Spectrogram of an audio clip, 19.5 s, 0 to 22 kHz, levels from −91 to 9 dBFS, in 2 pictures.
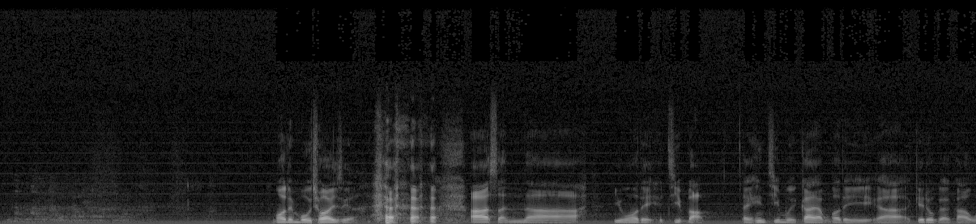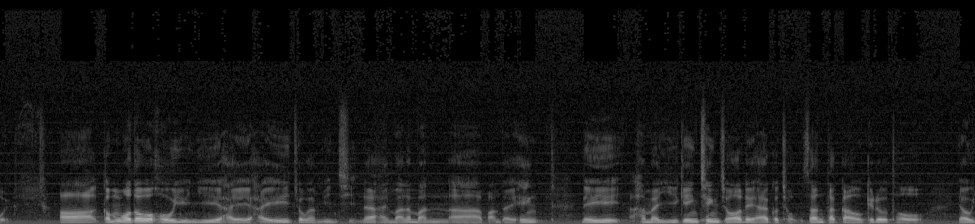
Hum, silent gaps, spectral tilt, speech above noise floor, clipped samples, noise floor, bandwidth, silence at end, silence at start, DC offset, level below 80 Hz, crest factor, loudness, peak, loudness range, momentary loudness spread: none; none; -5 dB/octave; 22 dB; under 0.1%; -57 dBFS; over 20 kHz; 0 s; 0 s; under 0.1%; -62 dBFS; 24 dB; -36 LUFS; -12 dBFS; 6 LU; 21 LU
